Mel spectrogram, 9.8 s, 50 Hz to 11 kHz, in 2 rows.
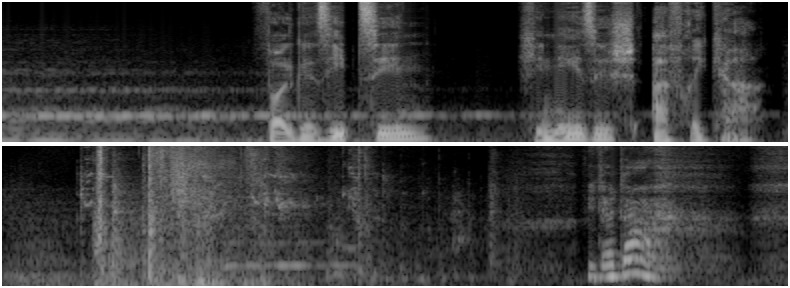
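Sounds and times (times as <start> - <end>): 
speech: 1.6 - 4.8, 8.6 - 9.2
heavy door thudding open with solid knocks: 4.9 - 8.3.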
